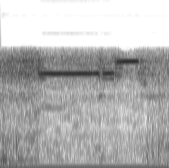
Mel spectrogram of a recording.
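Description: Punk rock band playing live with amplified electric guitars. A single high, steady tone rings over the music for most of a second, then a slightly higher one sounds briefly.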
